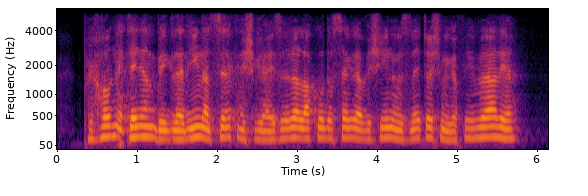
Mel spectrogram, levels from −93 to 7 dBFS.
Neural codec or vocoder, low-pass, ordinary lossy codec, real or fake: codec, 16 kHz in and 24 kHz out, 0.4 kbps, LongCat-Audio-Codec, two codebook decoder; 5.4 kHz; none; fake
